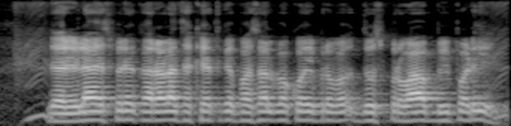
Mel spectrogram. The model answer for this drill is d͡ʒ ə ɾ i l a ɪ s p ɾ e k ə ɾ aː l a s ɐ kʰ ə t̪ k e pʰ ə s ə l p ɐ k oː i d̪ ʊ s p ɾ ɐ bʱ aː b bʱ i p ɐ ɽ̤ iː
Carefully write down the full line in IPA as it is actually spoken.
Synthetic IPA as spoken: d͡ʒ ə ɾ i l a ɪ s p ɾ e k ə ɾ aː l a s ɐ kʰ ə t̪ k e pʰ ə s ə l p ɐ k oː i d̪ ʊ s p ɾ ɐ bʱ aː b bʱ i p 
